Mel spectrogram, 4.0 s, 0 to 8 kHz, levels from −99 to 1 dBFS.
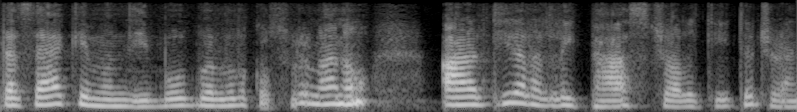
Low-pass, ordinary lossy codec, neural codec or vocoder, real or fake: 7.2 kHz; none; codec, 16 kHz in and 24 kHz out, 0.4 kbps, LongCat-Audio-Codec, fine tuned four codebook decoder; fake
